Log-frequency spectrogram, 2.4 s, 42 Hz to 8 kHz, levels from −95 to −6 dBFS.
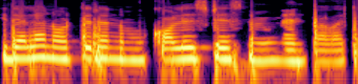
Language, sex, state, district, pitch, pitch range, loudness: Kannada, female, Karnataka, Shimoga, 200 Hz, 185-210 Hz, -13 LUFS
